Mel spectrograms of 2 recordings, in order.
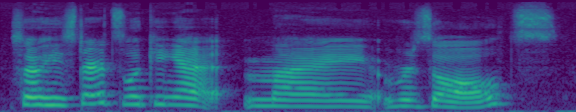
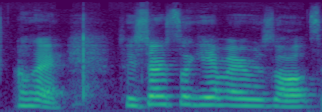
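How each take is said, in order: First: Choked up. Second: Said in the usual way. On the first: Real, not acted. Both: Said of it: "didn't realize this was gonna be so hard".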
